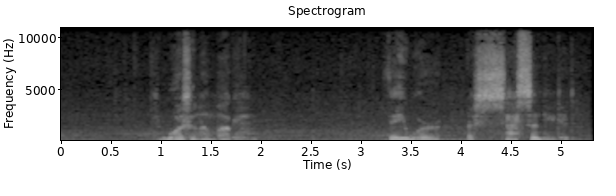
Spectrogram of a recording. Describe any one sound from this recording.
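A man speaks quietly and gravely.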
